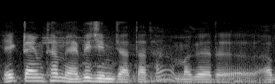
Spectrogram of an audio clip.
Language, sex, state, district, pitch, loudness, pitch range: Hindi, male, Himachal Pradesh, Shimla, 130 Hz, -17 LUFS, 115-160 Hz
